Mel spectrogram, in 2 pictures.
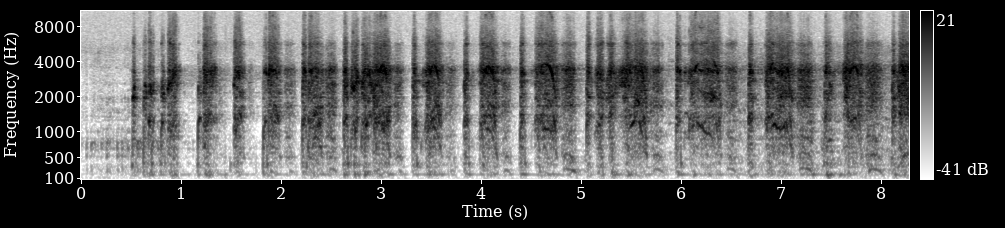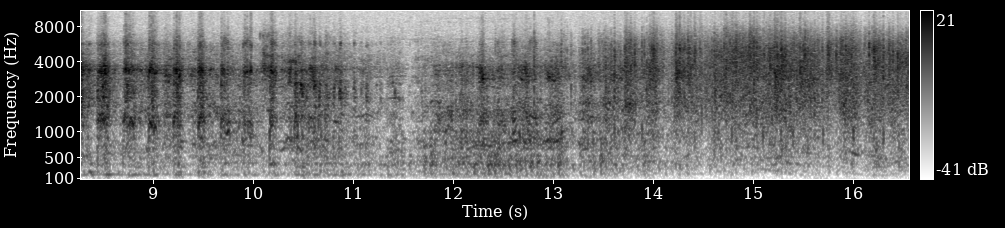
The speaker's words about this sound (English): Do you think your car will make this hill, Jack? Sure. Rochester, give it a little more gas. Okay.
